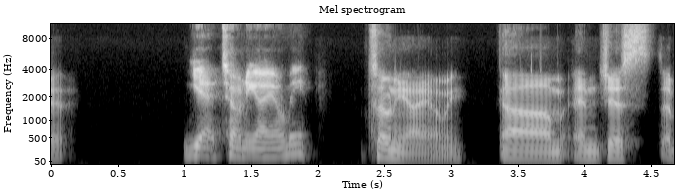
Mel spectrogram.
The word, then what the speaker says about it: Tony Iommi: Yeah, Tony Iommi.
